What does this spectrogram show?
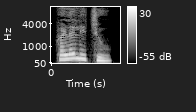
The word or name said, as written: ಕಳಲಿಚು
